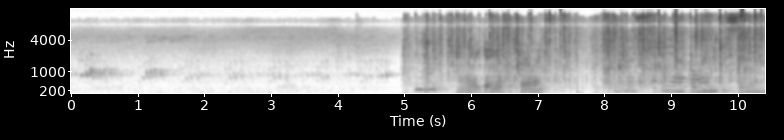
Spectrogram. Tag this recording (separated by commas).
Speech, crinkling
